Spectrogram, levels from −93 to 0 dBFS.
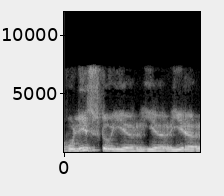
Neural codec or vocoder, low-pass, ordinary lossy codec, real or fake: none; 7.2 kHz; MP3, 64 kbps; real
